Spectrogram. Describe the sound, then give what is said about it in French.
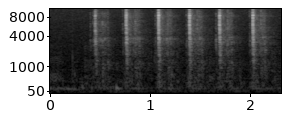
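Six crisp typewriter key strikes land at a steady, even rhythm, each a sharp, bright clack with short, faint gaps between and no voices. “Là, je fais semblant de taper à la machine.”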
